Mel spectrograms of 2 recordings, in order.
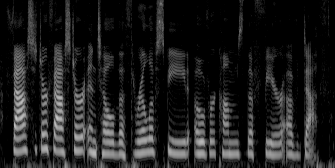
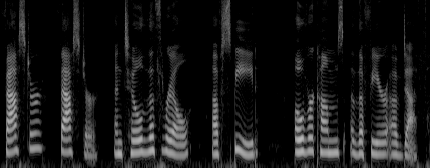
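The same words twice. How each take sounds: First: It is read at a normal pace. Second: It is read a little more slowly.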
